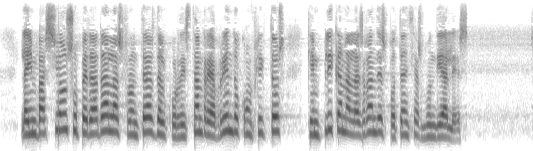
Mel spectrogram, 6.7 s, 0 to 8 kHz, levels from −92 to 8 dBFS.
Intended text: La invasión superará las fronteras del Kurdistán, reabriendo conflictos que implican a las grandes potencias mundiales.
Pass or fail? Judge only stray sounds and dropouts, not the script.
pass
